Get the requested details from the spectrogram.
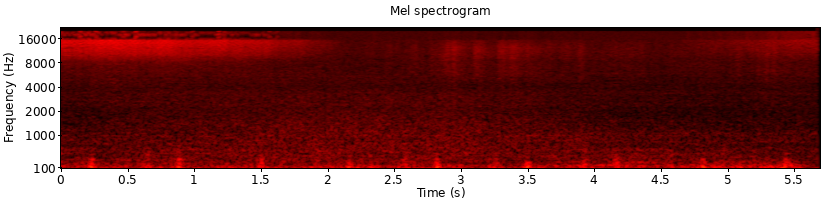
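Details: Soft, regular low heartbeats, about 75 a minute, from a woman's own heart via stethoscope while sitting on a beach-house porch, under wind, surf and seagull noise; normal heartbeat.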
